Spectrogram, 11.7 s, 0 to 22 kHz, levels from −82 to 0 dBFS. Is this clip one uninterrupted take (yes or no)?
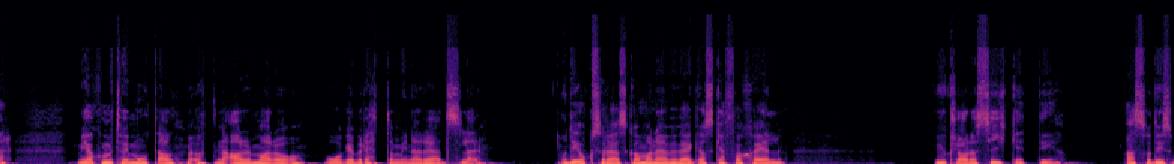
yes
